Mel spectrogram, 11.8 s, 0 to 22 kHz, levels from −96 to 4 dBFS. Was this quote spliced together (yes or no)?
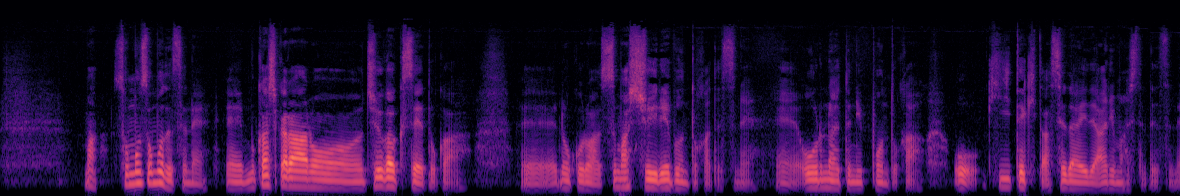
yes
